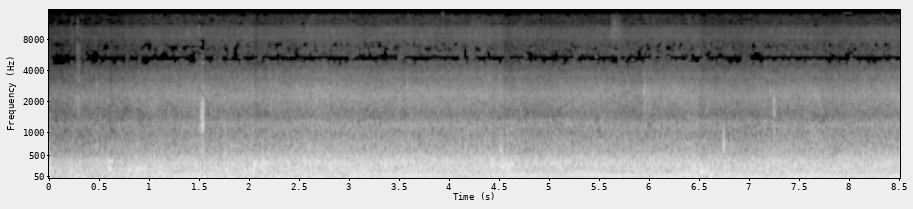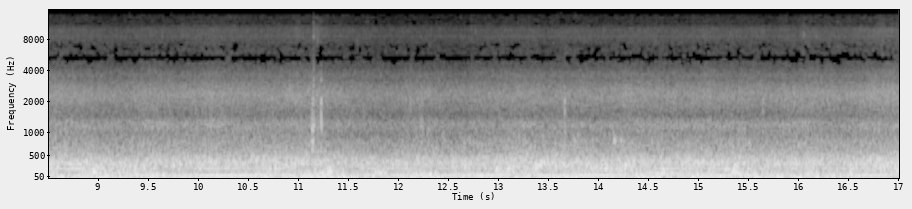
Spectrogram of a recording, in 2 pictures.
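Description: Steady low rumble of a motorised fishing kayak under way while trolling, mixed with wind on the microphone and water washing past the hull.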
